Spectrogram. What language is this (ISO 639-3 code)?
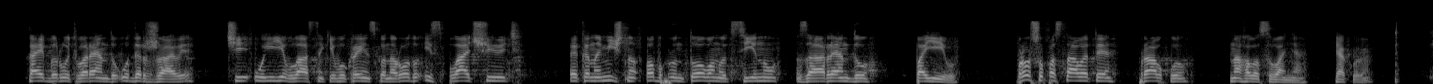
ukr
